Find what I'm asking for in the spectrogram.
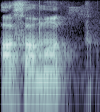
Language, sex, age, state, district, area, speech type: Nepali, male, 60+, West Bengal, Jalpaiguri, rural, read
